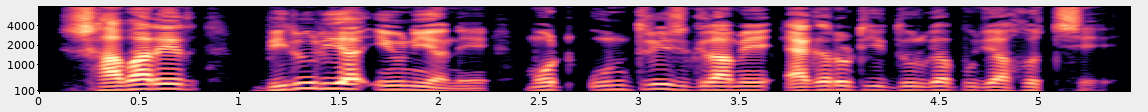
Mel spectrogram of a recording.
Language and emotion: Bengali, neutral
